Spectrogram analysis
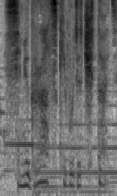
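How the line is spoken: Whisper. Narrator (Russian): кто-то шепнул другому

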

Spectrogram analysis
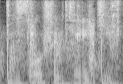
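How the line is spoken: Quiet. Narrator (Russian): тихо спросил Магнан

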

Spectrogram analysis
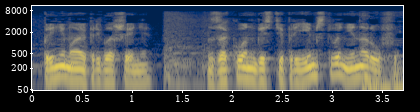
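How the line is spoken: Dry, restrained. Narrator (Russian): Геральт сухо ответил

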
